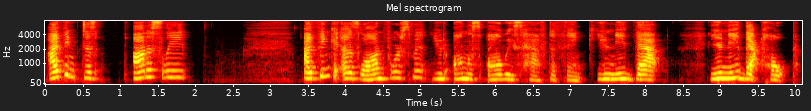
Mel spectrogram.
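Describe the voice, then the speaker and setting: A woman hosting a casual livestream, chatty and greeting viewers by name, a little hoarse as she is losing her voice. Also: sits high, takes it slowly, sharp tone. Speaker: livestream host.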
